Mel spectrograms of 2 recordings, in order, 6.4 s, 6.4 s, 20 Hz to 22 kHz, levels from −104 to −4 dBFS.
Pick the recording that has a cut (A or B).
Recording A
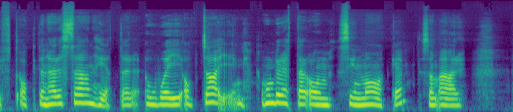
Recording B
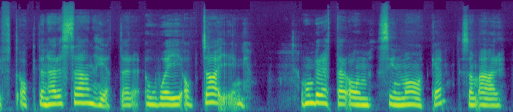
A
